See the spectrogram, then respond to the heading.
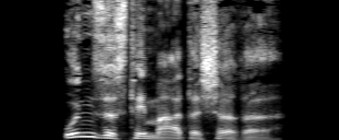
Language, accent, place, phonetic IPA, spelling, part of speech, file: German, Germany, Berlin, [ˈʊnzʏsteˌmaːtɪʃəʁə], unsystematischere, adjective, De-unsystematischere.ogg
- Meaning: inflection of unsystematisch: 1. strong/mixed nominative/accusative feminine singular comparative degree 2. strong nominative/accusative plural comparative degree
